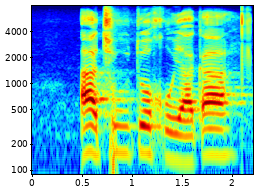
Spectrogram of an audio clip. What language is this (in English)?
Northern Sotho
